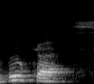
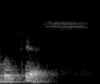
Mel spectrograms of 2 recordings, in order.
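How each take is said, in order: First: The name ends with an added vowel sound. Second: The name ends with a strong S sound. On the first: A Chinese speaker's habit of ending syllables in vowels. The speaker calls it wrong. "grandmother will say Lucas" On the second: The English ending with a strong final consonant. The speaker calls it right. "not Lucas"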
